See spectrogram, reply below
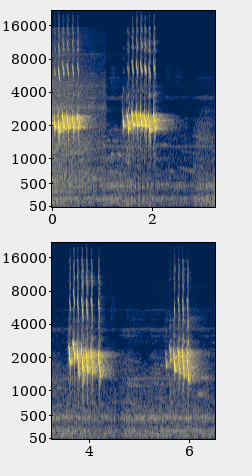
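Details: Sooty-headed bulbul giving loud song in a relaxed rhythm, used as a lure so other bulbuls answer fast: four short bubbly, rolling phrases repeated roughly every one and a half seconds.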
